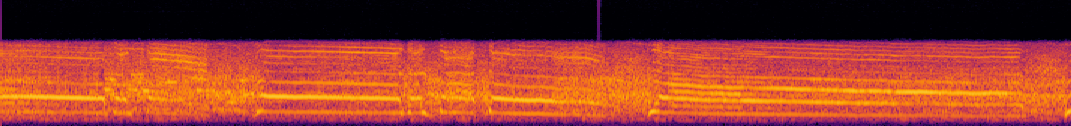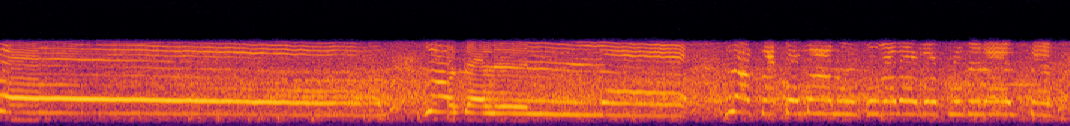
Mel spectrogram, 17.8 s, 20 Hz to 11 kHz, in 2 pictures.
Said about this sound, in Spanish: y en el segundo palo este grito de gol de la U histórico gigante es el Pato Rusia 4 a 1 marcador de catástrofe en la final de la Libertadores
